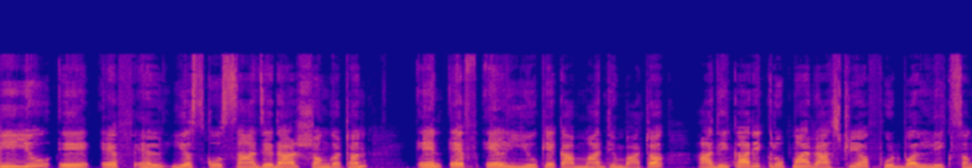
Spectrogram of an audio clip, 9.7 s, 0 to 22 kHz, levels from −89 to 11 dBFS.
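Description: Throughout the speech, the treble sounds rebuilt rather than recorded, and nothing remains above 14.9 kHz. The likely cause is HE-AAC compression at a low bitrate near 20 kbps. Upper bands are copied from lower ones and coarsely reshaped. The damage is plainly audible.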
